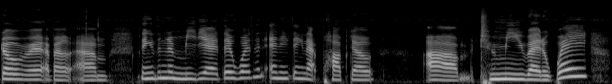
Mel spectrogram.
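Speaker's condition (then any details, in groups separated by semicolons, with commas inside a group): Hard of hearing; hard of hearing since age one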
